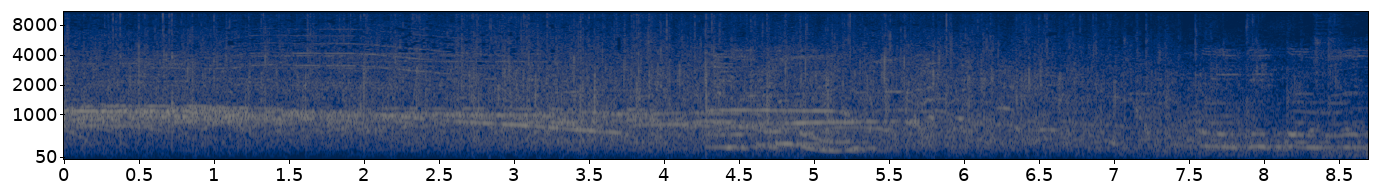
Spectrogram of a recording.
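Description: A woman talks with animation through a microphone in a large hall.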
